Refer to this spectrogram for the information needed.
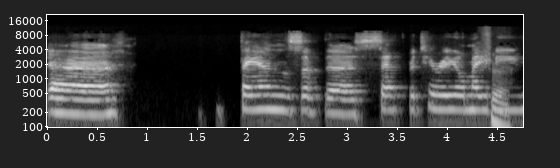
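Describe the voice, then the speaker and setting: In a Southern US accent, a woman speaks at a very slow pace. Her intonation is flat and monotone. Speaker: group participant. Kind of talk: casual group chat.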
